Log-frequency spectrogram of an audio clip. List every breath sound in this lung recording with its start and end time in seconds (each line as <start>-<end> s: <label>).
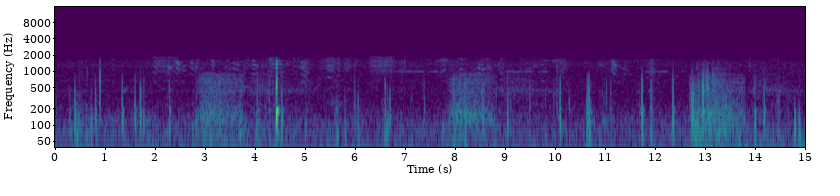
2.75-3.93 s: inhalation
3.94-4.99 s: exhalation
7.75-8.92 s: inhalation
8.96-10.00 s: exhalation
12.68-13.86 s: inhalation
13.87-14.91 s: exhalation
